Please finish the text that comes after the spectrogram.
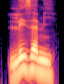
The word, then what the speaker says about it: les amis: La liaison, c'est quand on prononce la consonne finale d'un mot parce que le mot suivant commence par une voyelle. Par exemple, les amis se prononcent les amis. Ah oui, le s de l' se prononce comme un Z.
